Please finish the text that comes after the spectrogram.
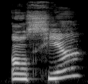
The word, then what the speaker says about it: ancien: Ahí sí la pronunciación es diferente entre el masculino y el femenino. Se escucha la última consonante. Ancien para el masculino, ancienne para el femenino. Se escucha la N al final.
